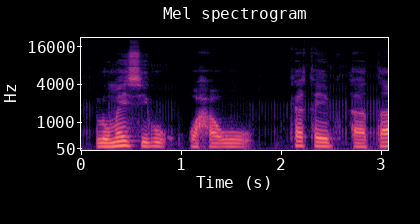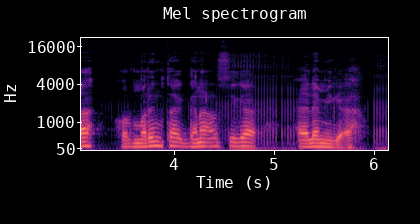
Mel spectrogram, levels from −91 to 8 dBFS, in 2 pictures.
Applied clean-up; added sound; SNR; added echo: neural mask model RNNoise.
